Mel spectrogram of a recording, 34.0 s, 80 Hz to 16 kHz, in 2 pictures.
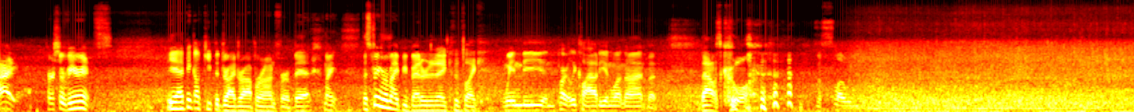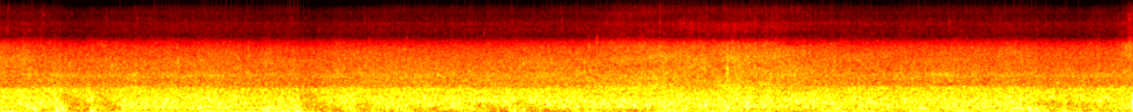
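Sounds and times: wind rumbling on microphone: 3.4s - 10.7s, 11.4s - 34.0s
water rushing over rocks: 12.6s - 34.0s.

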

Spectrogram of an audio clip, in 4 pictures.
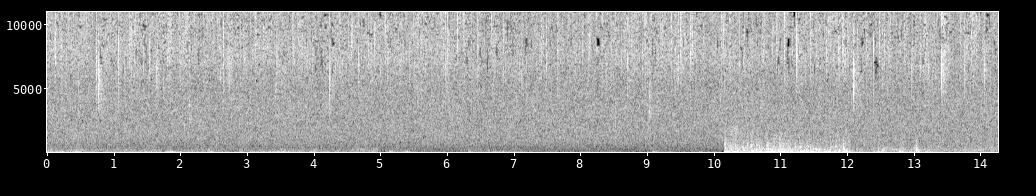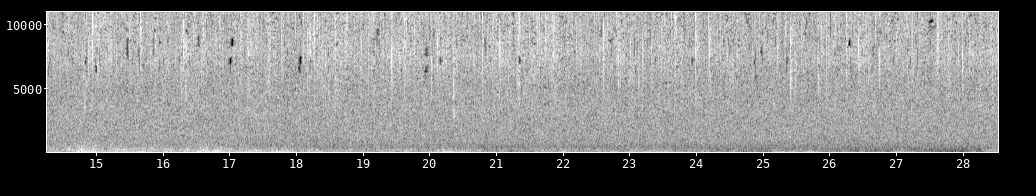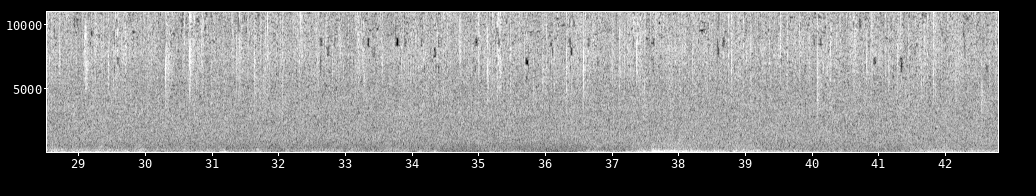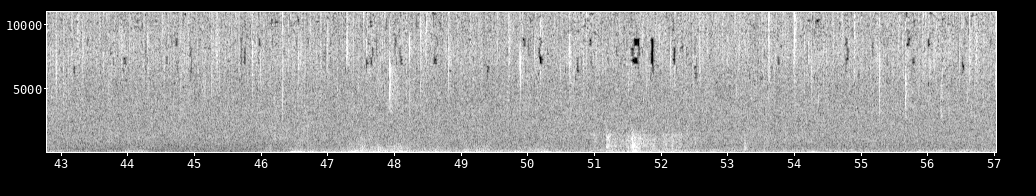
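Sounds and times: steady rainfall: 0.0s - 57.0s
thunder rumbling: 10.2s - 18.0s, 46.4s - 57.0s.

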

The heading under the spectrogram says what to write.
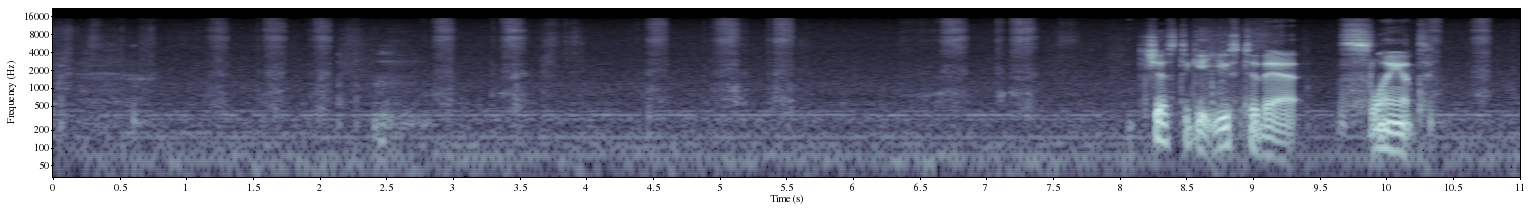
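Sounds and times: pencil sketching on paper: 1.2s - 2.2s, 2.8s - 3.6s, 4.4s - 5.6s, 6.5s - 7.4s.

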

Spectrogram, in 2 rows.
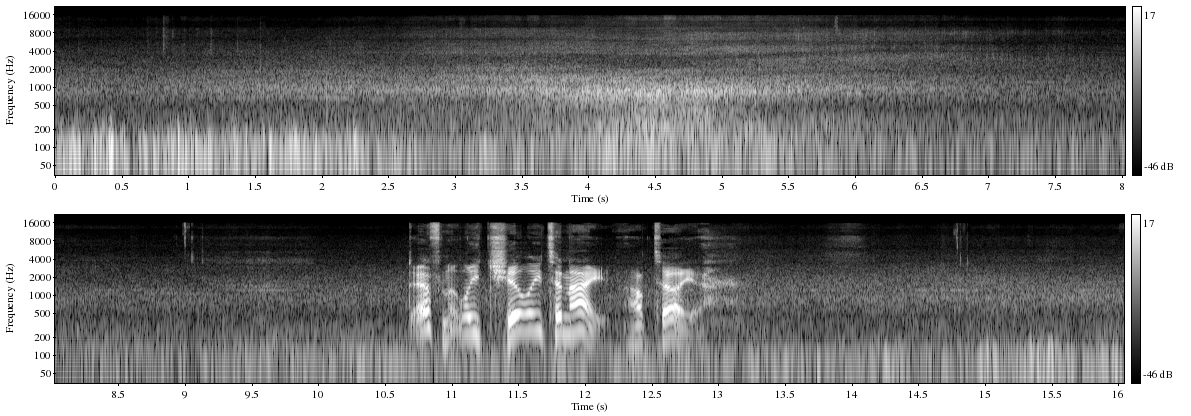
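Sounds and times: wind rumbling on microphone: 0.0s - 7.8s, 13.3s - 16.0s
vehicle passing by: 1.0s - 7.6s.

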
